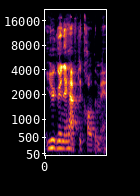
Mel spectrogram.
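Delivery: mock no-nonsense, firm yet courteous directive tone. Retelling asking a server to call the manager: imitating own directive tone. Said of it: "I'm just directive".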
